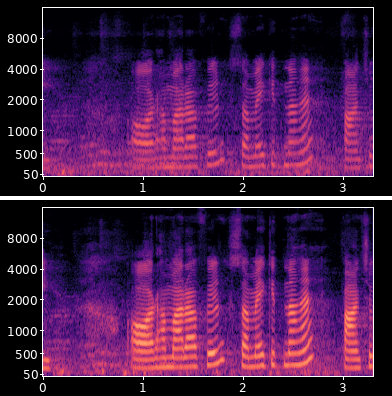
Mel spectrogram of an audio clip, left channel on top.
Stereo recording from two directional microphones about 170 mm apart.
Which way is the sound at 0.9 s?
45° right (ahead or behind).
